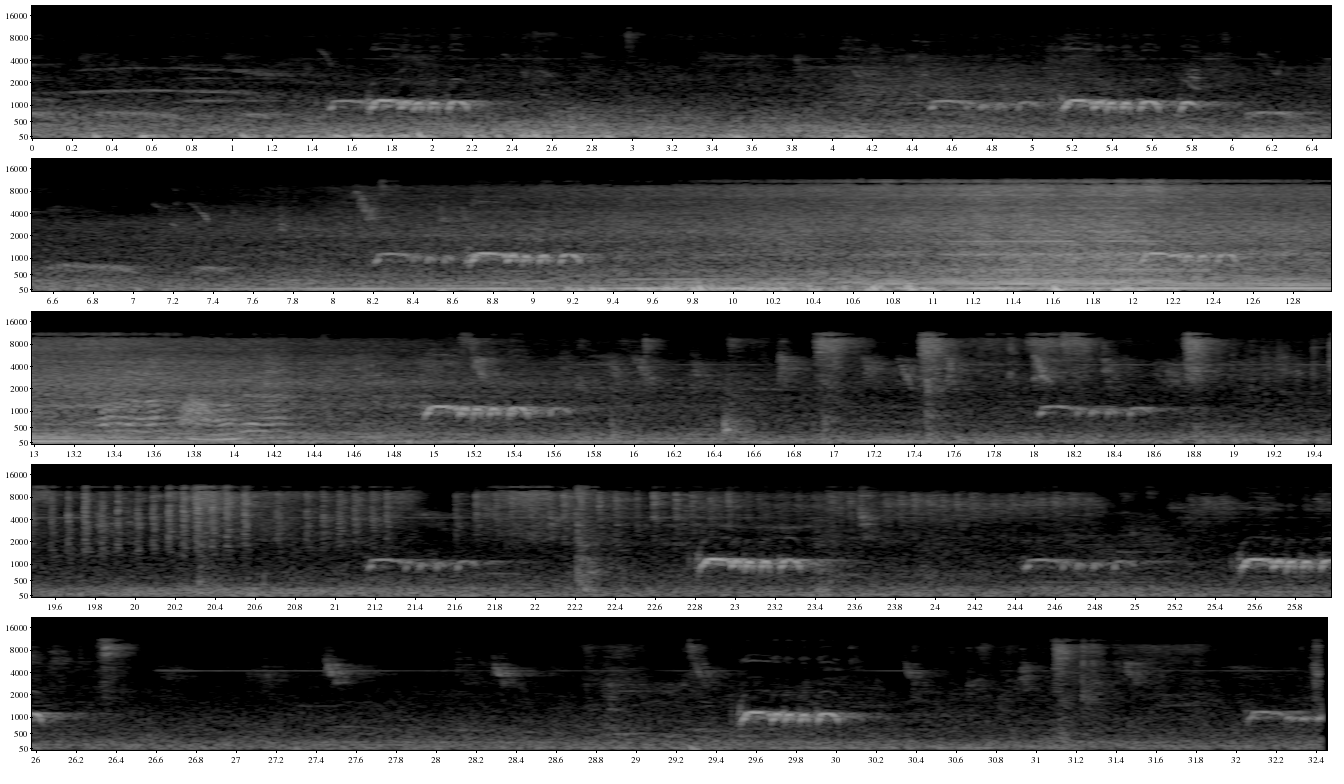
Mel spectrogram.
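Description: Zebra dove cooing: short, trilled coos repeated every one to three seconds. A low rumble swells up and fades away in the middle, loudest about ten to twelve seconds in.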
